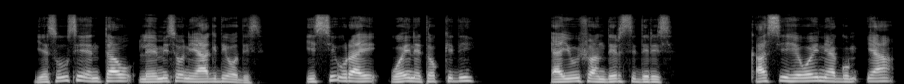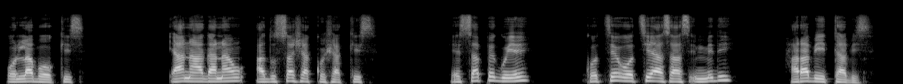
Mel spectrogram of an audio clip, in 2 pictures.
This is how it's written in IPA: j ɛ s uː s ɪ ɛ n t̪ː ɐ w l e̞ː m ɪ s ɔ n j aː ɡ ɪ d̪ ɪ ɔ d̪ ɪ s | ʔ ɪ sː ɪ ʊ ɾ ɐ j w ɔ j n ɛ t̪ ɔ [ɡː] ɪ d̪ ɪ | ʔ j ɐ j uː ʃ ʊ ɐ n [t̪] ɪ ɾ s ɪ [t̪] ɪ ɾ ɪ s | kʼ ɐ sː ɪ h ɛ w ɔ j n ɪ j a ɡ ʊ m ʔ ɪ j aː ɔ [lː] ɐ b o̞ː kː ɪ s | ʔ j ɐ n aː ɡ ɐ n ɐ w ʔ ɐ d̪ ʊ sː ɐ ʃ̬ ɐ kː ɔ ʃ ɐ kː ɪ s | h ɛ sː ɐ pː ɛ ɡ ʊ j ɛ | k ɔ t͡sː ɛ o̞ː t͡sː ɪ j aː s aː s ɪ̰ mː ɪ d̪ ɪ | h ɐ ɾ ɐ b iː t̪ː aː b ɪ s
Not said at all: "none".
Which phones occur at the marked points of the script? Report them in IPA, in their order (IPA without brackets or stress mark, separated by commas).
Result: kː, d̪, d̪, lː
